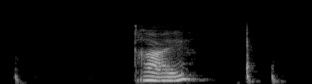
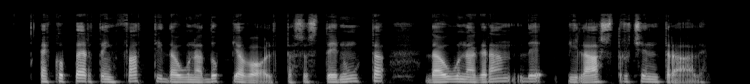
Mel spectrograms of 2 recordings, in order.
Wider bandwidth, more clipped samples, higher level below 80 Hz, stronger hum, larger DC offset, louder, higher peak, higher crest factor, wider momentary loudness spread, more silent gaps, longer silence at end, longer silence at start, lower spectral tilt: second, 6.8 kHz vs 11.5 kHz; neither; second, -66 dBFS vs -52 dBFS; neither; neither; about the same, -24 LUFS vs -24 LUFS; second, -6 dBFS vs -2 dBFS; about the same, 24 dB vs 22 dB; first, 24 LU vs 9 LU; neither; about the same, 0.35 s vs 0.45 s; second, 0.15 s vs 0.4 s; first, -7.5 dB/octave vs -4 dB/octave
